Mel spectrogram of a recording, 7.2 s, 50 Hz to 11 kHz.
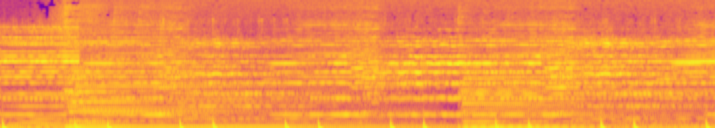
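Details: Produced heartbeat sound effect in an epic music mix: steady low thumping, about 57 beats a minute, laid over dramatic orchestral music.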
